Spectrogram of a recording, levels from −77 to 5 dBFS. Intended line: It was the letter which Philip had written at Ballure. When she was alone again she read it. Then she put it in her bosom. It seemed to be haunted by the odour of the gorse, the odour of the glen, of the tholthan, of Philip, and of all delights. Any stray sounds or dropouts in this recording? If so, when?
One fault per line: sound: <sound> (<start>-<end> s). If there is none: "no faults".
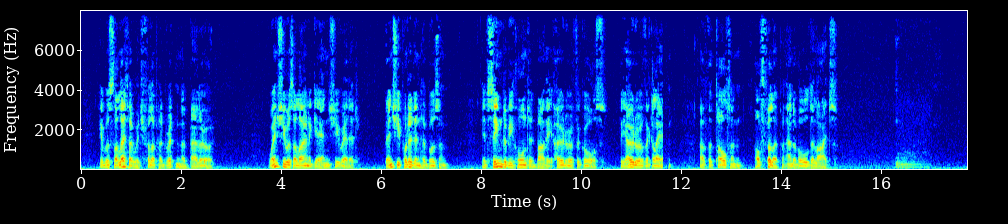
sound: dropout (11.6-11.8 s)
sound: thud (16.3-17.0 s)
